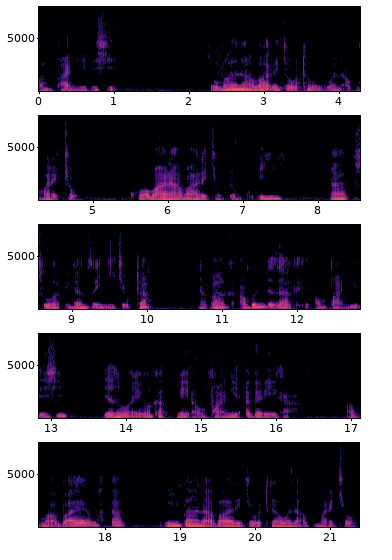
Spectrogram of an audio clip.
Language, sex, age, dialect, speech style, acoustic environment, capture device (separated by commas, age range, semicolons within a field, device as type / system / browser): Hausa, male, 25-34, Nigeria - Kano, happy; relaxed, silence, mobile / Linux / Chrome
